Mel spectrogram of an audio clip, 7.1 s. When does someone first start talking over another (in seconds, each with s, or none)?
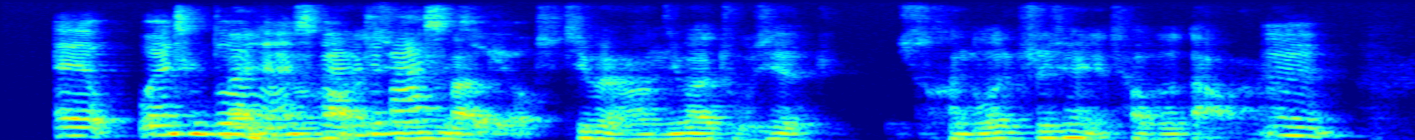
1.1 s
